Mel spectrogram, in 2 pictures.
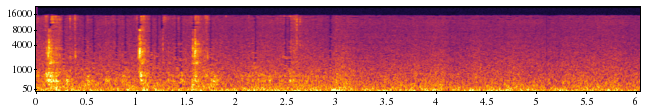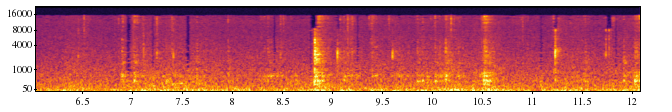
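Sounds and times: lock pick clicking and scraping: 6.9s - 12.0s.

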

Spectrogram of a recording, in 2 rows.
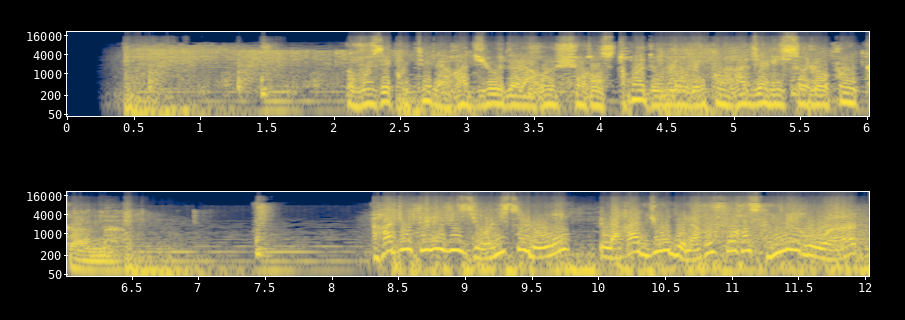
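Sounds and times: crash-like hit: 0.3s - 2.8s
steady low music: 0.3s - 12.0s.

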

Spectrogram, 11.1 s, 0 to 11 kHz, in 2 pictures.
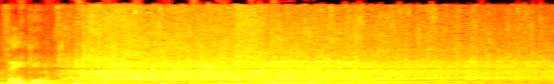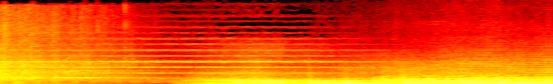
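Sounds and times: audience applauding: 0.6s - 7.2s
music with long low notes: 0.6s - 11.0s.

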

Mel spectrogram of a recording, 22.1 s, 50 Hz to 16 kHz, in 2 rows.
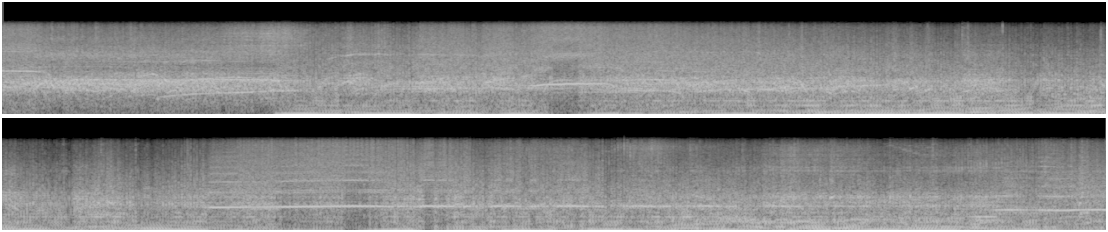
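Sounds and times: loud bass-heavy intro music: 2.6s - 22.0s.

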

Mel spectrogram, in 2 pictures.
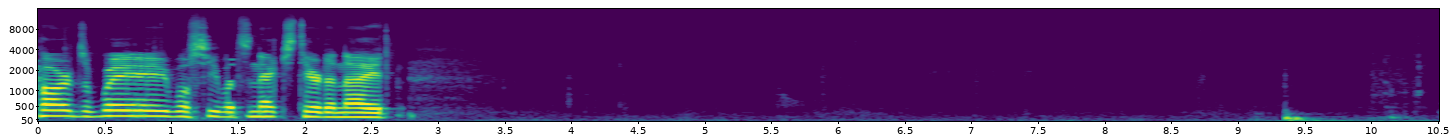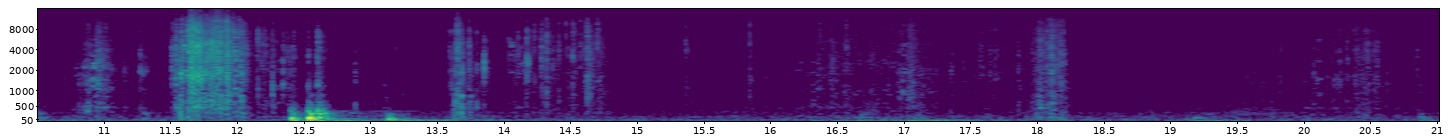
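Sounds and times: wrapper crinkling and rustling: 10.8s - 18.4s, 19.6s - 21.0s.

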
